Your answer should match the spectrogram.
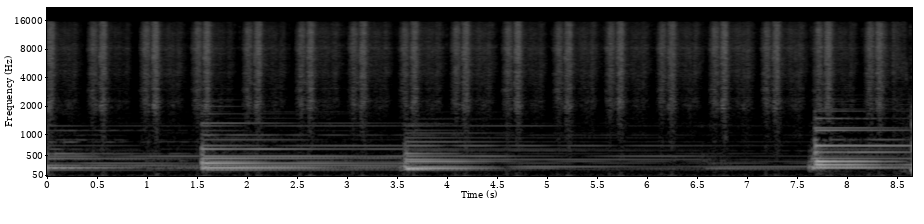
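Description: Track playback of chopped piano-sample chords, held and changing about every two seconds, with a hand shaker shaking in a steady rhythm over them.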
